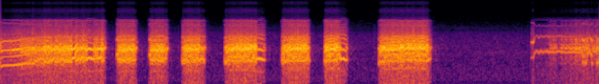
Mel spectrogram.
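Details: Paired male and female red junglefowl giving flock-gathering calls, used to lure birds into traps. Strong clipped cackling bursts repeat in quick succession, then a pause of near silence before another harsh call begins.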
